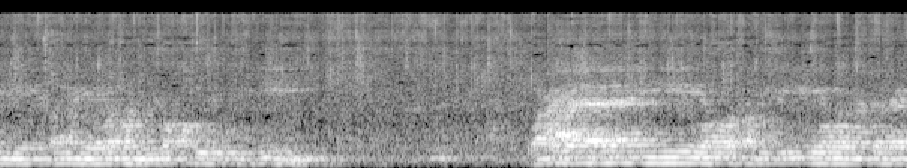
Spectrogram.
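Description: A man's voice reciting an Arabic opening invocation in a chant-like cadence, breaking off for about a second and a half midway before going on.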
